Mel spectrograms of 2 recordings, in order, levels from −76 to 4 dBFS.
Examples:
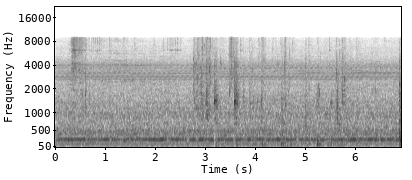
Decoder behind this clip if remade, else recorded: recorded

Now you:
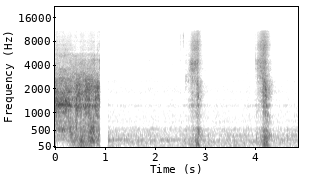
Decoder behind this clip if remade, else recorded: remade, codec, SNAC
